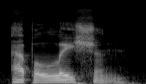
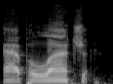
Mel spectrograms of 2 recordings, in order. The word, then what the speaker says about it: Appalachian: In the first service, when I began with a long quotation from Michael Clary, I made the fatal mistake of pronouncing the mountainous region in West Virginia, Appalachian. I was appropriately corrected. It's Appalachian. Now, technically, both are correct. Culturally, one is correct.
